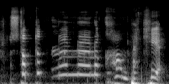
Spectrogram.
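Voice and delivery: high-pitched, flustered no-no-no; high urgent calling. Real, not acted. Player calling a runaway horse back, high and urgent. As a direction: call after a runaway in a high voice.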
